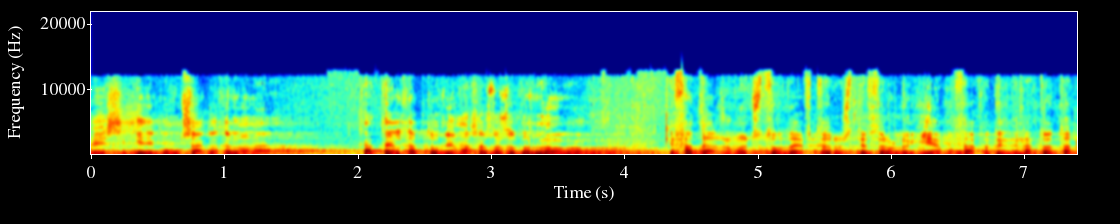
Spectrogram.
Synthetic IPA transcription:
ɾisiciɾiekumut͡sɐko̞θe̞lo̞nɐ | kɐt̪elθɐpo̞t̪o̞vimɐnɐsɐzðosot̪o̞lo̞ɣo̞ | ce̞fɐnd̪ɐzomeo̞t̪i̥t̪o̞ðe̞ft̪e̞ɾost̪inefθeɾo̞lo̞ʝiɐmuθɐexo̞t̪iðinɐt̪o̞t̪it̪ɐn

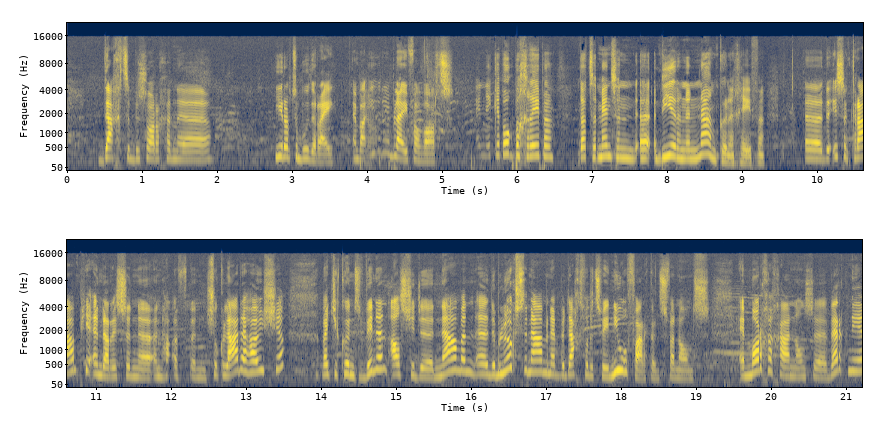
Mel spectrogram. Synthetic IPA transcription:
daxtəbəsɔrɣən | hiːəɾop̚dəbudəɾɛj | ʔɛnʋaidərenblɛjfɔʋɔrt | ɛnɪkhɛpoːk̚bəxreːpə | d̥ɔtmɛnsəndiəɾənənːaːmkønənxeːvən | ədəɪsənkraːmpʰjəʔɛndɔrɪsən | ənʃokolaːdəɦœɥsjə | ʋatjəkøntʋɪnənʔɔlˠsjədənaːməndəbløəkstənaːmənɛp̚bədaxtfoːrdətʰʋeːnuwəfarkənsfɔnɔns | ʔɛnmɔrɣəxaːnɔnsəʋɛrkneː

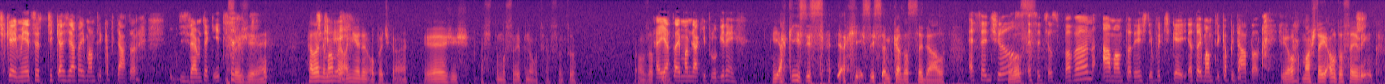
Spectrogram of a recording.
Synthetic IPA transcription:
t͡ʃɛ̥kɛjmɪɛsɛ̥ikaʒɛjaːt̪adɪmaːmt̪ɾikapɪ̥t̪aːt̪oɾɡdɪʃɾamt̪ɛkɪt̪toʒɛ | hɛlɛnɛmaːmɛʔa̰ɲɪjɛdɛnʔopɛt͡ʃka̰nɛvjɛʒiʃjasɪ̥t̪omusɪmvɪpnowt̪jaːsɛmt̪o | t̪a̰mzaɛjaːt̪adɪmaːmɲakiːpluɡɪnɛ | jakiːsɪsɛjakʰiːsɪsɛmkazasɛdaːlɛsɛnt͡ʃɛlɛsɛnt͡ʃɛlsbavənʔamaːmt̪adɪjɛʃcɛpot͡ʃkɛjja̰ːt̪adɪmaːmt̪ɾɪkapɪt̪aːt̪o̰ɾjomaːʃt̪aɾɪʔawt̪osɛjvɪŋk

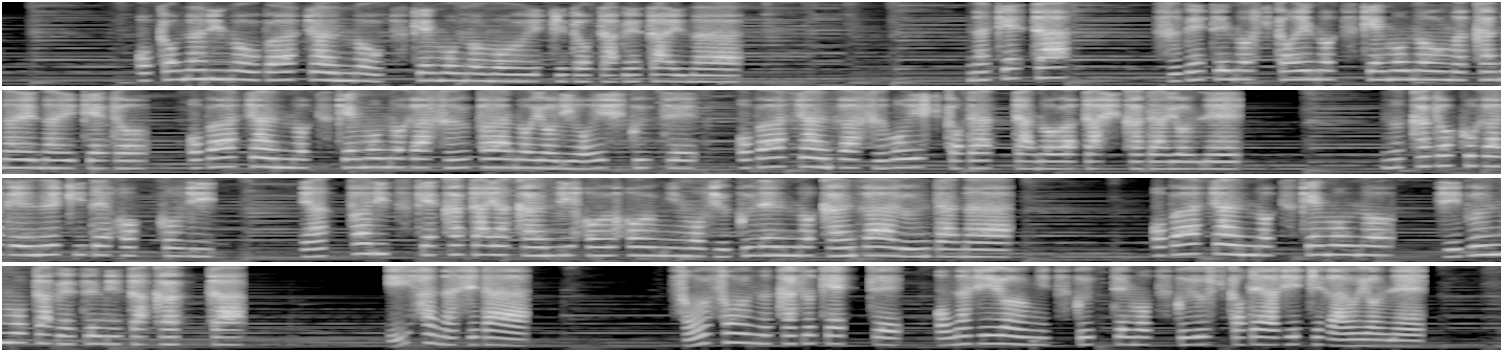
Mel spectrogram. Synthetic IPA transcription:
o̞t̪o̞naɾʲino̞ːbaːt͡ɕãnːo̞t͡sɨ̥ke̞mo̞no̞mo̞ɯit͡ɕid̪o̞t̪abe̞t̪aina | nake̞t̪a | sɨbe̞t̪e̞no̞çi̥t̪o̞eno̞t͡sɨ̥ke̞mo̞no̞ːmakanaenaike̞d̪o̞ːbaːt͡ɕãnːo̞t͡sɨ̥ke̞mo̞no̞ɡasɨːpaːno̞jo̞ɾʲio̞iɕi̥kɯ̟t̪e̞ | o̞baːt͡ɕãŋ̃ɡasɨɡo̞içi̥t̪o̞d̪at̪ːano̞βat̪aɕi̥kad̪ajo̞ne̞ | mɯ̟kad̪o̞koɡaɡ̪ẽ̞ñekʲid̪e̞ho̞kːoɾʲi | japːaɾʲit͡sɨ̥ke̞kat̪ajakãnɾʲiho̞ho̞ːɲ̟imo̞ʑɨkɯ̟ɾẽ̞nːo̞kãŋɡaːɾɯ̟̃nd̪ana | o̞baːt͡ɕãnːo̞t͡sɨ̥ke̞mo̞no̞ | d͡ʑibɯ̟̃mːo̞t̪abe̞t̪e̞ɲ̟it̪akat̪ːa | iːhanaɕid̪a | sõːso̞ːnɯ̟kazɨke̞t̪ːe̞o̞naʑijo̞ːɲ̟it͡sɨ̥kɯ̟t̪ːe̞mo̞t͡sɨ̥kɯ̟ɾɯ̟çi̥t̪o̞d̪e̞aɡikʲiɡaɯ̟jo̞ne̞

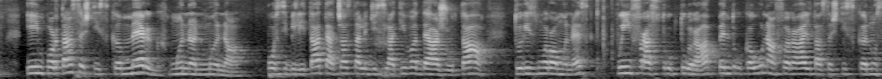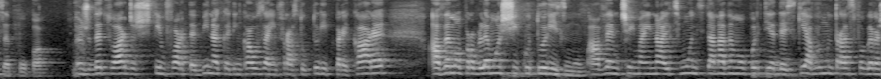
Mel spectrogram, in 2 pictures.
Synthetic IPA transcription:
je̞impo̞rt̪ant̪səʃt̪it̪sʲkəme̞rɡmɨnəɨnmɨnə | po̞sibilit̪at̪eaːt͡ʃast̪ale̞d͡ʒislat̪ivəd̪eaːʒut̪a | t̪uɾismulro̞mɨne̞skkuinfɾast̪ɾuk̚t̪uɾape̞nt̪ɾukəunafəɾəalt̪asəʃt̪it̪sʲkənuse̞pupə̰ | ɨnʒud̪e̞t̪suard͡ʒeʃʃt̪imfoart̪e̞bine̞kəd̪iŋkauzainfɾast̪ɾuk̚t̪uɾipɾe̞kaɾe̞ | ave̞mo̞pɾo̞ble̞məʃikut̪uɾismuave̞mt͡ʃe̞jmajɨnalt̪sʲmunt̪sʲd̪arnave̞mo̞pɨrt̪ije̞d̪e̞skʲiave̞munt̪ɾansforɡəɾə

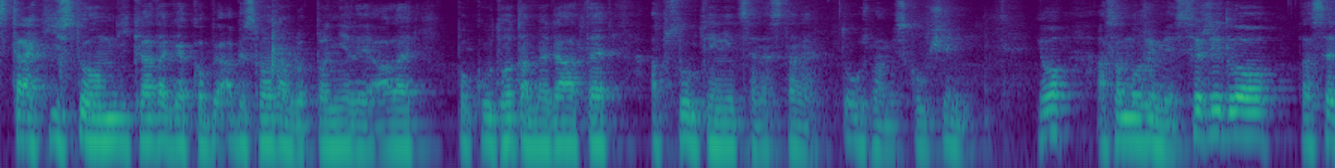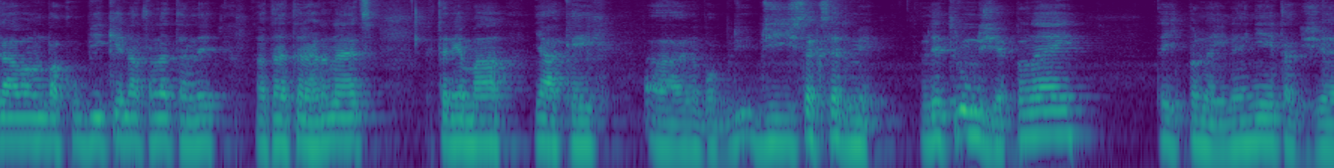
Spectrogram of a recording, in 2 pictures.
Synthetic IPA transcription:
st̪ɾaciːst̪oɦo̞mliːkat̪akjako̞bɪʔabɪsmɛɦot̪amdopl̩ɲɪlɪʔalɛpo̞kut̪ɦo̞t̪amnɛdaːt̪ɛʔapso̞lut̪ɲɛɲɪt͡sɛnɛst̪anɛt̪ouʃmaːmvɪskowʃɛniː | joʔasamozrɛjmɲɛsɪrɪdlo̞zasɛdaːvaːmnbakubiːkɪnat̪ɛnlɛt̪ɛnlɪnat̪ɛnlɛt̪ɛnɦr̩nɛt͡skt̪ɛɾejmaːɲakɛjxnɛbo̞bibliːʒiːsɛksɛdmɪlɪt̪ɾuːmɡdɪʃjɛpl̩nɛj | t̪ɛjpl̩nɛjnɛɲɪt̪aɡʒɛ

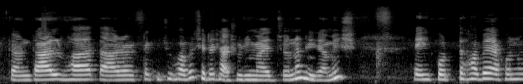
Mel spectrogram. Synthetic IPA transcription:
kaɾonɖalbʱat̪aɾɛk̚ʈakit͡ɕʰuɦɔbeʃeʈaʃaʃuɾimaeɾd͡ʑonːoniɾamiʃ | ejkoɾt̪eɦɔbeɛkʰon

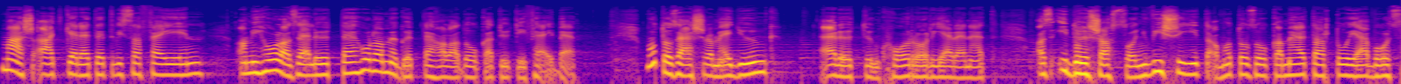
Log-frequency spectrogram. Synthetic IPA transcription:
maːʃa̰ːckɛɾɛt̪ɛt̪ʋisːɒfɛjeːnɒ̰miɦo̞lɒzɛløːt̪ːɛɦo̞lɒmøɡøt̪ːɛɦɒlɒd̪oːkɒt̪yt̪ifɛ̰jbɛ̰ | mo̞t̪o̞zaːʃrɒmɛɟyŋk | ɛ̰løːt̪ːyŋkho̞rːo̞rjɛlɛnɛt̪ | ɒzid̪øːʃɒsːo̞ɲviʃiːt̪ɒ̰mo̞t̪o̞zoːkɒmɛlt̪ɒrt̪oːjaːboːl

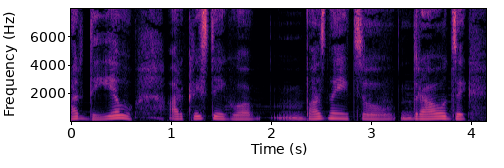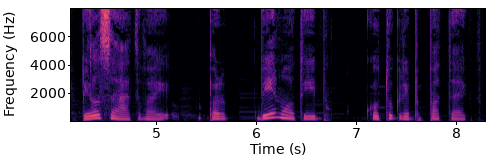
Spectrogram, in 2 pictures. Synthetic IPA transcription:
aɾd̪iɛvua̰ɾkɾist̪iːɡuɔbazniːt̪sud̪ɾawd̪zipilˠsæːt̪vaj | paɾ | viɛnuɔt̪iːbu | kut̪uɡɾibpat̪ɛjkt̪

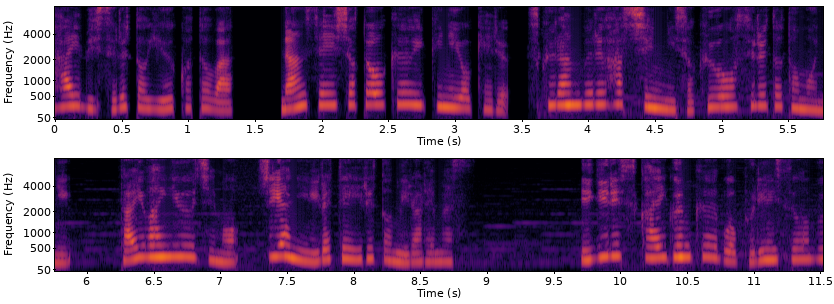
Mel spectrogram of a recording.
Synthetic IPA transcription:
ɦaibʲisɨɾɯ̟t̪o̞jɯ̟ːko̞t̪o̞βa | nãɰ̃se̞ːɕot̪o̞ːkɯːikʲiɲ̟io̞ke̞ɾɯ̟sɨ̥kɯ̟ɾãmbɯ̟ɾɯ̟ɦaɕːĩɲ̟ːiso̞kɯ̟o̞ːsɨɾɯ̟t̪o̞t̪o̞mo̞ɲ̟i | t̪aiβãɰ̃jɯ̟ːʑimo̞ɕijaɲ̟iːɾe̞t̪e̞iɾɯ̟t̪o̞mʲiɾaɾe̞masɨ̥ | iɡʲiɾʲisɨ̥kaiɡɯ̟̃ŋkɯ̟ːbo̞pɯ̟ɾʲĩɰ̃sɨobɯ

